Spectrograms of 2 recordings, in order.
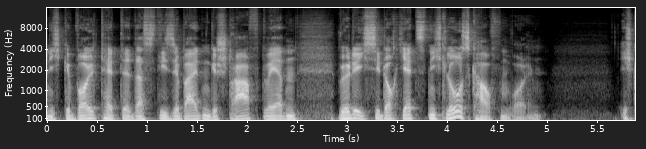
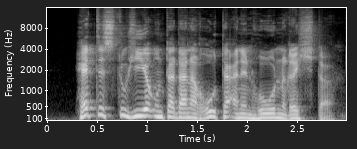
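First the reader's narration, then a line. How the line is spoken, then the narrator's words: Plain. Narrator (German): sagte K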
